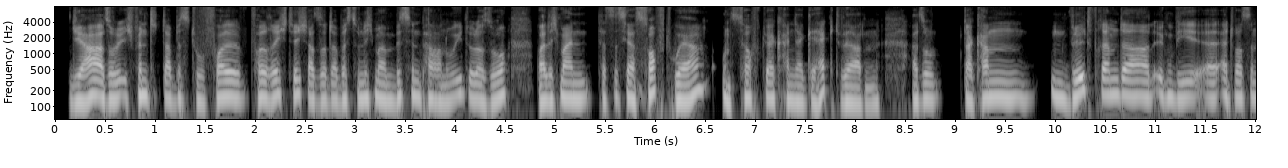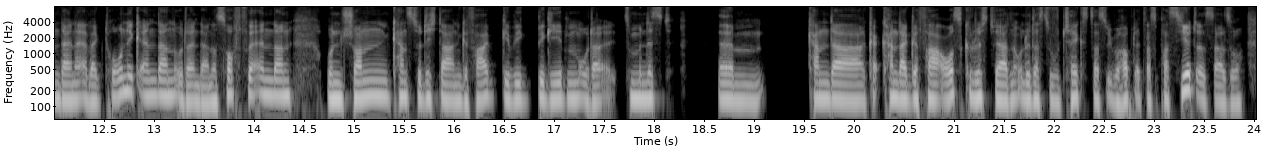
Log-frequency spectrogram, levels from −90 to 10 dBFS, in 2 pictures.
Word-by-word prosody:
Ja, 130 Hz, +6 st, +6 dB
also 140 Hz, -2 st, +4 dB
ich 155 Hz, -1 st, -2 dB
finde, 160 Hz, -2 st, +2 dB
da 145 Hz, -, 0 dB
bist 130 Hz, -1 st, -5 dB
du 130 Hz, -, -1 dB
voll 150 Hz, +3 st, +3 dB
voll 150 Hz, -1 st, +2 dB
richtig. 165 Hz, +3 st, 0 dB
Also 135 Hz, 0 st, 0 dB
da 135 Hz, -1 st, -2 dB
bist 135 Hz, 0 st, -3 dB
du 140 Hz, -, -1 dB
nicht 145 Hz, +1 st, +1 dB
mal 145 Hz, -, +3 dB
'n 130 Hz, -1 st, 0 dB
bisschen 150 Hz, +2 st, 0 dB
paranoid 140 Hz, +4 st, -2 dB
oder 135 Hz, -3 st, +2 dB
so, 140 Hz, +7 st, +1 dB, 0.3 s
weil 130 Hz, +1 st, +3 dB
ich 130 Hz, -, -3 dB
meine, 145 Hz, 0 st, +3 dB
das 135 Hz, +2 st, -6 dB
ist 145 Hz, -, -5 dB
ja 140 Hz, -3 st, +3 dB
Software 165 Hz, +1 st, +3 dB, 0.2 s
und 125 Hz, -5 st, -1 dB
Software 145 Hz, 0 st, -1 dB
kann 135 Hz, -1 st, -2 dB
ja 125 Hz, -1 st, +1 dB
gehackt 120 Hz, +1 st, -3 dB
werden. 120 Hz, -1 st, 0 dB, 0.3 s
Also 135 Hz, +2 st, -1 dB, 0.2 s
da 130 Hz, -, +2 dB
kann 150 Hz, +1 st, 0 dB, 0.2 s
'n 145 Hz, -5 st, +1 dB
Wildfremder 165 Hz, -3 st, +3 dB
irgendwie, 150 Hz, -3 st, -1 dB
äh, 145 Hz, 0 st, -2 dB
etwas 150 Hz, -1 st, -2 dB
in 145 Hz, -1 st, +1 dB
deiner 140 Hz, 0 st, +1 dB
Elektronik 150 Hz, +7 st, -1 dB
ändern 160 Hz, 0 st, +1 dB
oder 135 Hz, -1 st, -1 dB
in 130 Hz, -, -1 dB
deiner 125 Hz, +1 st, 0 dB
Software 165 Hz, +6 st, -2 dB
ändern 165 Hz, -2 st, +2 dB, 0.3 s
und 140 Hz, -1 st, +4 dB
schon 155 Hz, +2 st, +2 dB
kannst 155 Hz, -2 st, -2 dB
du -, -, 0 dB
dich 145 Hz, 0 st, -3 dB
da 135 Hz, -2 st, +1 dB
in 130 Hz, 0 st, -1 dB
Gefahr 140 Hz, +4 st, -2 dB
ge 135 Hz, -1 st, -2 dB
begeben 140 Hz, -1 st, -1 dB
oder 130 Hz, -2 st, -3 dB
zumindest, 145 Hz, -1 st, 0 dB, 0.4 s
ähm, 135 Hz, -1 st, -1 dB, 0.4 s
kann 145 Hz, -1 st, 0 dB
da 135 Hz, -2 st, +2 dB
k -, -, -5 dB
kann 150 Hz, -1 st, 0 dB
da 140 Hz, -, +4 dB
Gefahr 140 Hz, 0 st, +1 dB
ausgelöst 150 Hz, -1 st, 0 dB
werden, 135 Hz, 0 st, +3 dB
ohne 140 Hz, -2 st, -1 dB
dass 135 Hz, -2 st, -1 dB
du 125 Hz, -1 st, -5 dB
checkst, 145 Hz, +4 st, -4 dB
dass 130 Hz, 0 st, -4 dB
überhaupt 135 Hz, -1 st, -2 dB
etwas 125 Hz, -4 st, -6 dB
passiert 190 Hz, -, +3 dB
ist. 135 Hz, -4 st, -5 dB
Also, 120 Hz, -1 st, -4 dB
140 Hz, 205 wpm, -23 LUFS, 130-150 Hz, 0.4 s, Ja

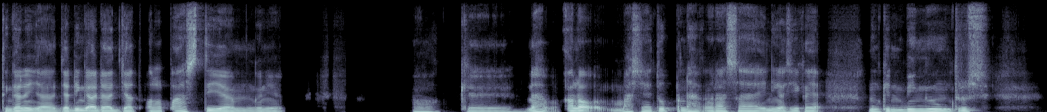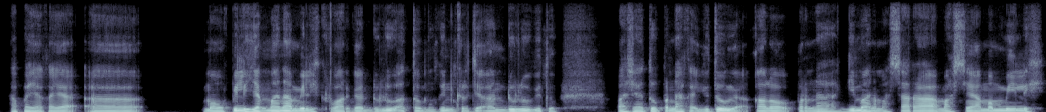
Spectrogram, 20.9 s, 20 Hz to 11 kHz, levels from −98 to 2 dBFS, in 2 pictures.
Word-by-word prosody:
tinggalin 110 Hz, +1 st, +3 dB
ya -, -, +3 dB, 0.2 s
jadi 95 Hz, +2 st, +2 dB
gak 95 Hz, -, +6 dB
ada 95 Hz, -, +4 dB
jadwal 95 Hz, 0 st, -2 dB
pasti 100 Hz, +1 st, +1 dB
ya 90 Hz, -, +3 dB
mungkin 85 Hz, +1 st, -4 dB
ya. -, -, -7 dB, 1.3 s
Oke. 95 Hz, -2 st, -9 dB, 0.6 s
Nah, 105 Hz, 0 st, +3 dB, 0.2 s
kalo -, -, +4 dB
Masnya 110 Hz, +3 st, -4 dB
itu 135 Hz, +5 st, 0 dB
pernah 110 Hz, 0 st, -1 dB
ngerasa 105 Hz, -1 st, -1 dB
ini 105 Hz, -, 0 dB
gak 90 Hz, -, -2 dB
sih 105 Hz, -, -1 dB
kayak, 100 Hz, 0 st, 0 dB, 0.5 s
mungkin 105 Hz, -1 st, 0 dB
bingung 110 Hz, 0 st, +4 dB
terus, 115 Hz, 0 st, -2 dB, 0.7 s
apa 115 Hz, 0 st, -4 dB
ya 95 Hz, -, -1 dB
kayak, 90 Hz, -1 st, -1 dB
eee, 95 Hz, -4 st, -1 dB, 0.7 s
mau 100 Hz, -1 st, +2 dB
pilih 110 Hz, -1 st, +5 dB
yang 105 Hz, -1 st, +4 dB
mana 115 Hz, 0 st, +5 dB
milih 95 Hz, -2 st, +2 dB
keluarga 90 Hz, 0 st, -2 dB
dulu 100 Hz, +8 st, 0 dB
atau 110 Hz, -, -4 dB
mungkin 100 Hz, +3 st, -3 dB
kerjaan 95 Hz, -1 st, -3 dB
dulu 110 Hz, +1 st, +4 dB
gitu, 95 Hz, -, -4 dB, 0.7 s
Masnya 105 Hz, +3 st, -1 dB
tuh 145 Hz, -, +2 dB
pernah 115 Hz, -2 st, +2 dB
kayak 100 Hz, -2 st, -3 dB
gitu 115 Hz, -, +1 dB
gak? 90 Hz, -, -6 dB
Kalau 95 Hz, -1 st, +1 dB
pernah 125 Hz, +6 st, -2 dB
gimana 110 Hz, +3 st, +2 dB
Mas 90 Hz, 0 st, -6 dB
cara 90 Hz, -1 st, +2 dB
Masnya 90 Hz, 0 st, -2 dB
memilih, 95 Hz, +1 st, +2 dB
100 Hz, 150 wpm, -24 LUFS, 95-110 Hz, 1.3 s, gak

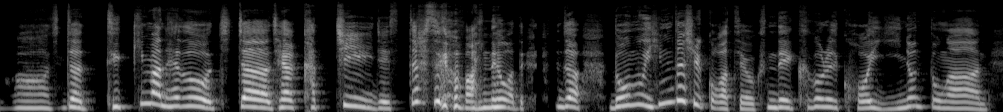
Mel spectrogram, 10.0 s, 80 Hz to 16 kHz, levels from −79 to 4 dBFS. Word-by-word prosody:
아 220 Hz, -1 st, -4 dB
진짜 225 Hz, 0 st, 0 dB
듣기만 280 Hz, +6 st, +2 dB
해도 275 Hz, -5 st, +2 dB
진짜 250 Hz, -4 st, +5 dB
제가 240 Hz, +2 st, +2 dB
같이 245 Hz, +2 st, -2 dB
이제 210 Hz, 0 st, -2 dB
스트레스가 300 Hz, -, +1 dB
받는 225 Hz, +3 st, +3 dB
것 255 Hz, -, +4 dB
같아. 200 Hz, -, -11 dB, 0.3 s
진짜 260 Hz, -3 st, +1 dB, 0.3 s
너무 295 Hz, +8 st, 0 dB
힘드실 360 Hz, -, 0 dB
것 230 Hz, -, -6 dB
같아요. 195 Hz, -2 st, -4 dB
근데 235 Hz, +3 st, -1 dB
그거를 250 Hz, -1 st, -4 dB
거의 220 Hz, -2 st, -3 dB
2 190 Hz, +1 st, -9 dB
년 265 Hz, +2 st, -4 dB
동안 205 Hz, -6 st, -3 dB
240 Hz, 280 characters per minute, -20 LUFS, 215-275 Hz, 0.3 s, 진짜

